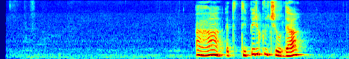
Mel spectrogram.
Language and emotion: Russian, angry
